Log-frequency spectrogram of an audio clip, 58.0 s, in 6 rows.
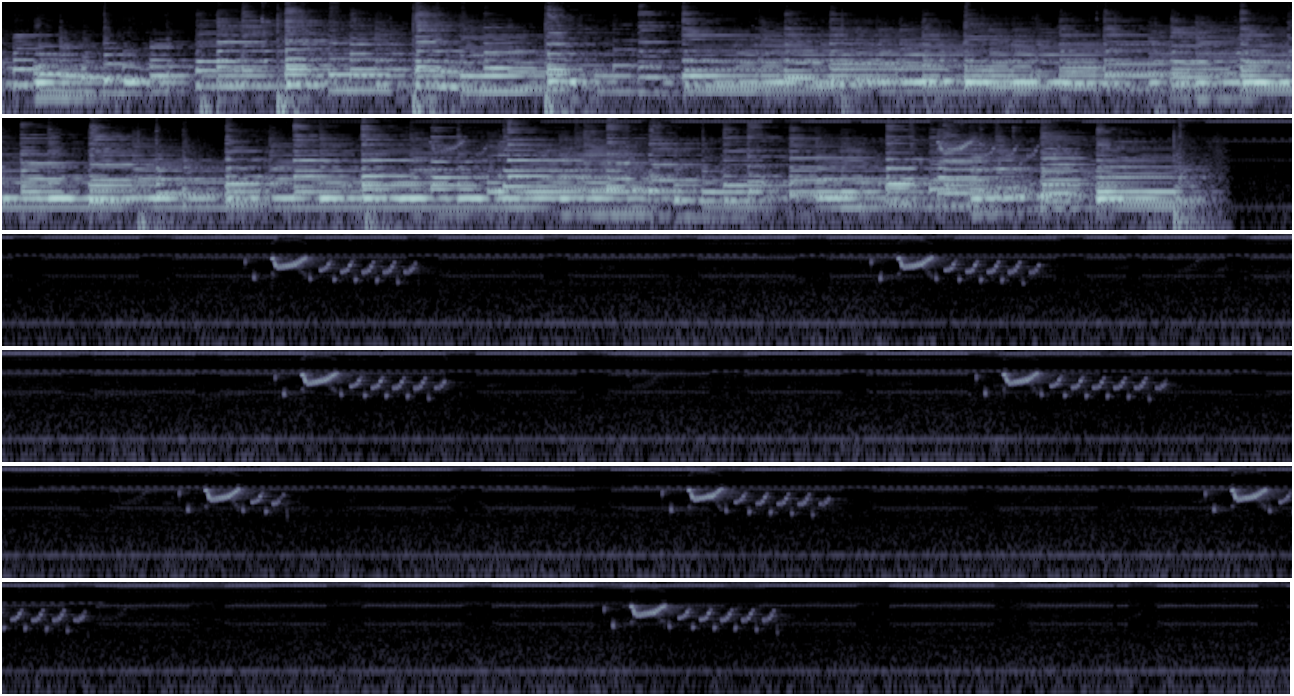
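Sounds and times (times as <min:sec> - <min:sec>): insects droning: 0:00.0 - 0:58.0
bird calling: 0:12.0 - 0:18.8, 0:31.1 - 0:32.4, 0:36.4 - 0:37.8, 0:40.0 - 0:40.9, 0:43.6 - 0:45.0, 0:47.7 - 0:49.1, 0:52.9 - 0:54.3.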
